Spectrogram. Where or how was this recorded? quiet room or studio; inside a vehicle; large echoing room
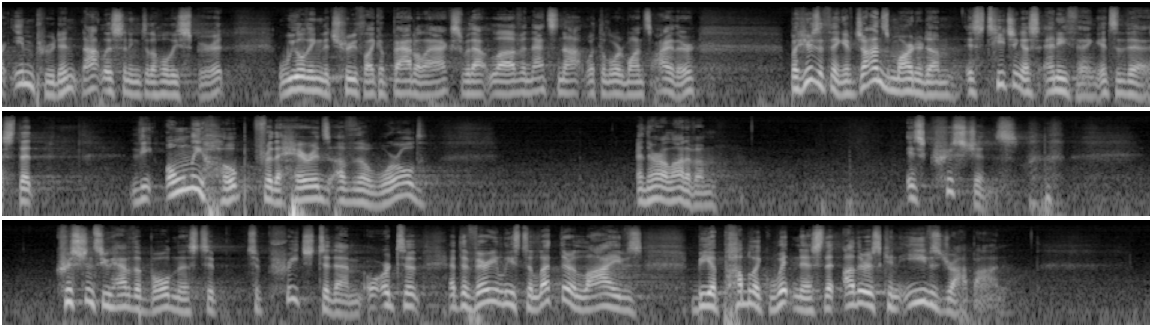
large echoing room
